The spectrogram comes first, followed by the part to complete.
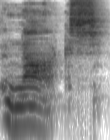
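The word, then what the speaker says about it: НОКС: It's spelled HOKS, but pronounced NOX.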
